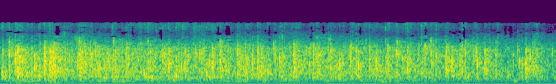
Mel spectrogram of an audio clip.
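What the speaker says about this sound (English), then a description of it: "we must applaud him for his arduous attempts" Studio audience applause on a Just A Minute radio panel show, a loud, dense, continuous wash of clapping from a full room lasting several seconds.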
